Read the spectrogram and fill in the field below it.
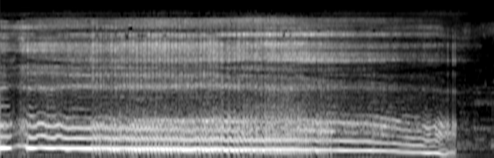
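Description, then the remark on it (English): A distant, creepy, drawn-out howl of a subterranean beast, low and wavering at first, holding steady for several seconds before sliding downward and cutting off. It sounds eerie and moaning, heard alone without talk. “Some sort of distant, strange, creepy howl of a subterranean beast.”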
